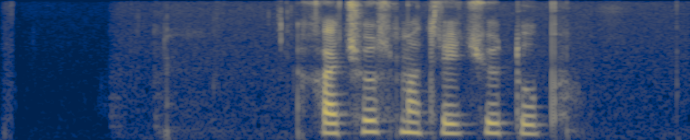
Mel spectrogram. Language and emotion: Russian, neutral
